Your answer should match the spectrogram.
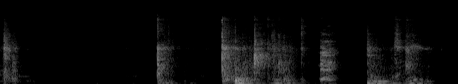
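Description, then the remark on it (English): A door is pushed shut, with a few loud bumps, rattles and scraping noises in quick succession and brief quiet gaps between them. No one speaks. “I'm just going to close the door because there's some background noise.”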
